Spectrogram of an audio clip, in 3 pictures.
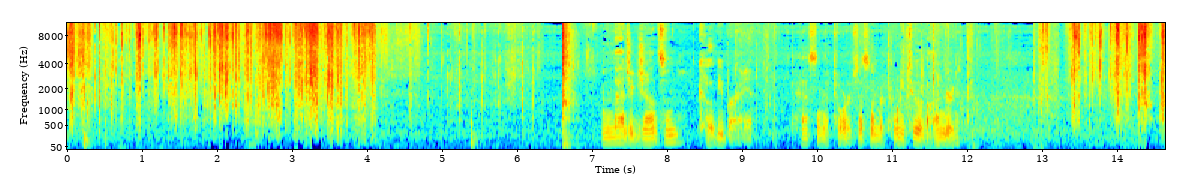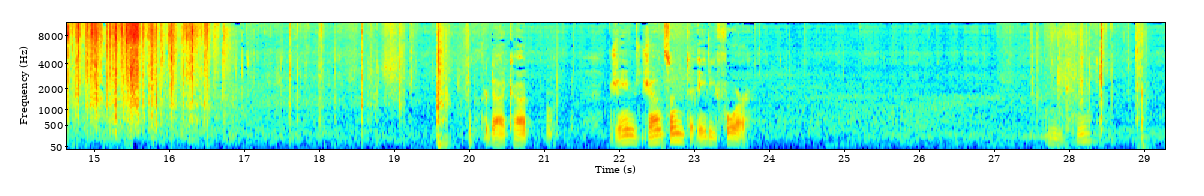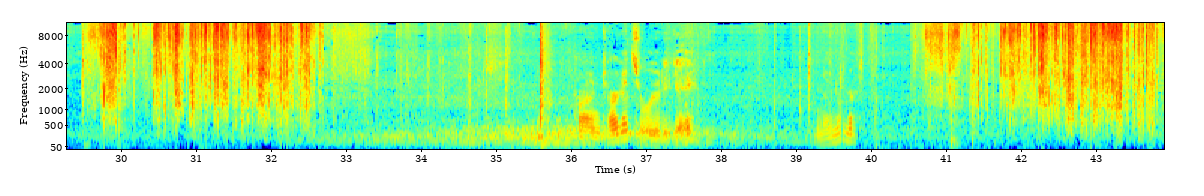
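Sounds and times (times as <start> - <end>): wrapper crinkling and tearing: 0.0 - 5.8, 12.9 - 17.6, 29.5 - 33.9, 40.6 - 43.9.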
